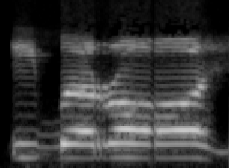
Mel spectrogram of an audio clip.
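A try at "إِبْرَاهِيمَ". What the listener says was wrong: Ibrahim Jangan hi, ada tamtid pada hi-nya tadi. Ibrahima, Ibrahima. Iya, jangan ambil ancang-ancang pada hak besarnya.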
